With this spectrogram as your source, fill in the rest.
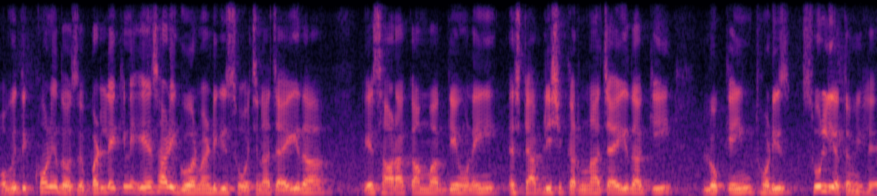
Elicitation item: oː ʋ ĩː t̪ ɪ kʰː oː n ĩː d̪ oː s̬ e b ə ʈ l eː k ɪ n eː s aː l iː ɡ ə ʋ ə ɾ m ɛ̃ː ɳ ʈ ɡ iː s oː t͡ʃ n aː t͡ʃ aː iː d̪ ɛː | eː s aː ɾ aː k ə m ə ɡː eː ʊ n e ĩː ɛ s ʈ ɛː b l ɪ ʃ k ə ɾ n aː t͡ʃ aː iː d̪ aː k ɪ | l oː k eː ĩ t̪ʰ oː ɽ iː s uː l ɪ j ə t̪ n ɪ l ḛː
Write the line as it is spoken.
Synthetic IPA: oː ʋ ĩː d̪ ɪ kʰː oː n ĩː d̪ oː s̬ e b ə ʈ l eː k ɪ n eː s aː ɽ iː ɡ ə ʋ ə ɾ m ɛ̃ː ɳ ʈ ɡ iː s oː t͡ʃ n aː t͡ʃ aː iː d̪ aː | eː s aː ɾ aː k ə m ə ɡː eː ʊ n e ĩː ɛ s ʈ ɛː b l ɪ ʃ k ə ɾ n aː t͡ʃ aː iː d̪ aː k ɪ | l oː k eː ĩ t̪ʰ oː ɽ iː s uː l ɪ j ə t̪ m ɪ l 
